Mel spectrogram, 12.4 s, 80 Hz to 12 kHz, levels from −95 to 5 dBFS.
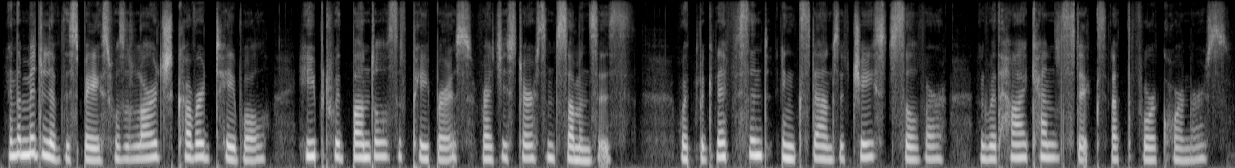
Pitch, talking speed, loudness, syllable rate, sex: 225 Hz, 160 wpm, -18 LUFS, 5.1 syllables/s, female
